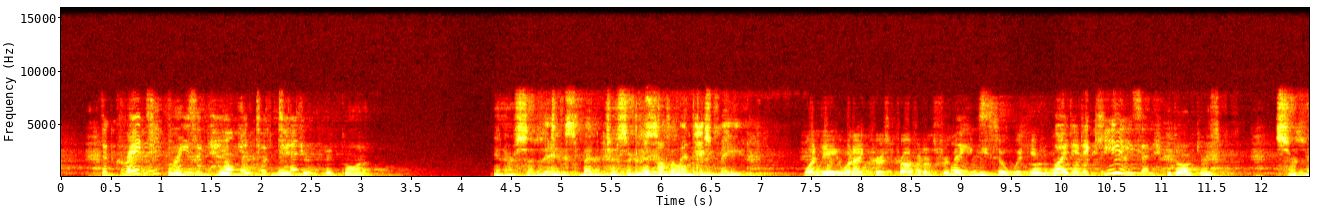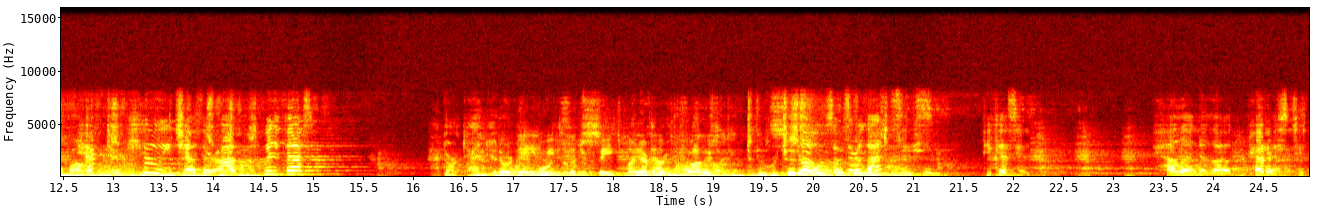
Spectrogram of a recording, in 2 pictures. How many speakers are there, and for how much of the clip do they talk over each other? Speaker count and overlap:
5, about 48%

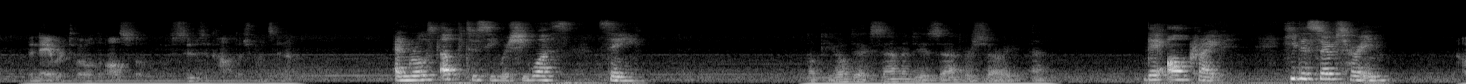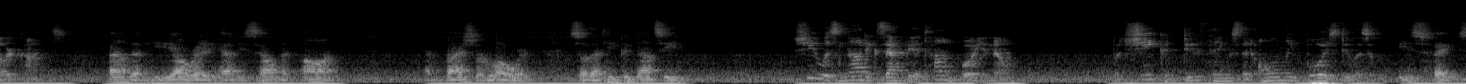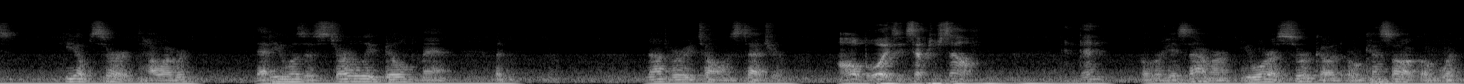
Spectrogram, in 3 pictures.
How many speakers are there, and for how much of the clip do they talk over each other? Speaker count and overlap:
3, no overlap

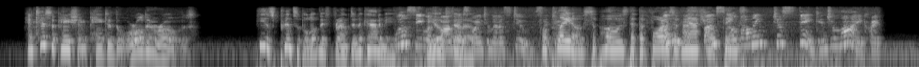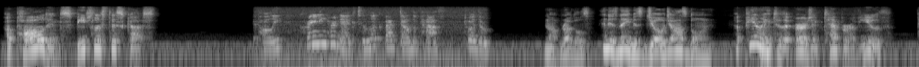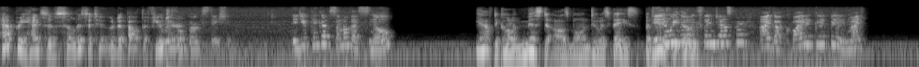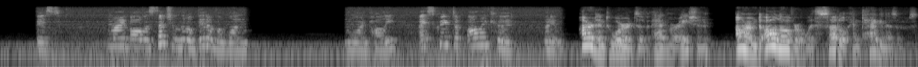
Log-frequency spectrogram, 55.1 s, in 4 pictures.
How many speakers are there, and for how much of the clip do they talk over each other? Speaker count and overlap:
4, about 10%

